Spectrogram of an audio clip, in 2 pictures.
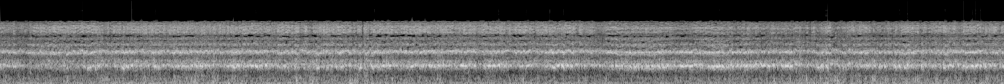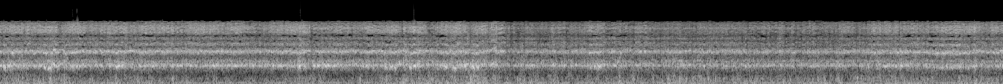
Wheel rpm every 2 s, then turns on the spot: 230, 230, 230, 220, 230, 230, 230, 230, 230, 230.
none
